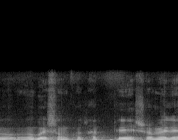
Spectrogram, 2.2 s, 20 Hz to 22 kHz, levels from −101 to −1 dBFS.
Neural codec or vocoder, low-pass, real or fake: vocoder, 44.1 kHz, 128 mel bands every 256 samples, BigVGAN v2; 10.8 kHz; fake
